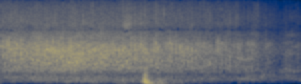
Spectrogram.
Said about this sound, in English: Give yourself a hand for bringing your butt to church. And if you're watching online, you don't get to clap.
